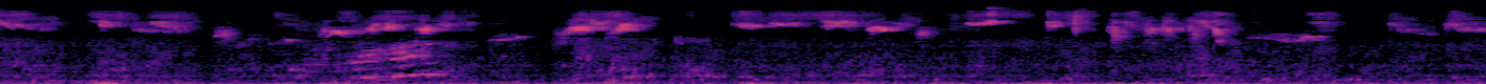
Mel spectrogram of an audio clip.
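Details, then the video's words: Oriental white-eye (pleci) in lively gacor singing: dense, very high twittering chirps strung together, with a few lower sliding notes mixed in and low background noise. "burung pleci gacor"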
